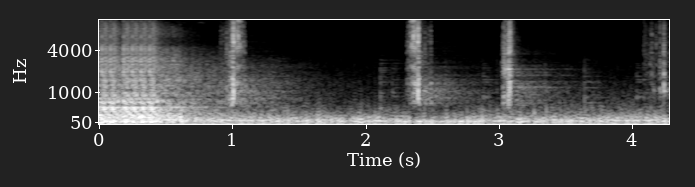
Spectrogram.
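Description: Metal clanks as a rifle is reloaded.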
